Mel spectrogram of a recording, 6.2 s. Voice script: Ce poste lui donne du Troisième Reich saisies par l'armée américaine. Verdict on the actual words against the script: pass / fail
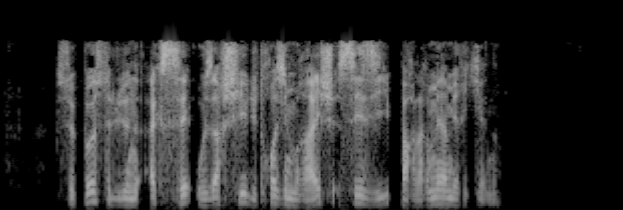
fail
